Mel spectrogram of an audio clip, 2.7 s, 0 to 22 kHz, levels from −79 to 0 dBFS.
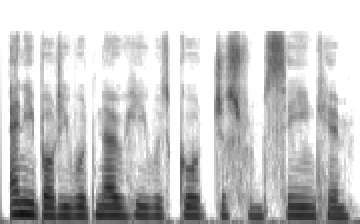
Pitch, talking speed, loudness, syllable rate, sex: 160 Hz, 220 wpm, -17 LUFS, 5.1 syllables/s, female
